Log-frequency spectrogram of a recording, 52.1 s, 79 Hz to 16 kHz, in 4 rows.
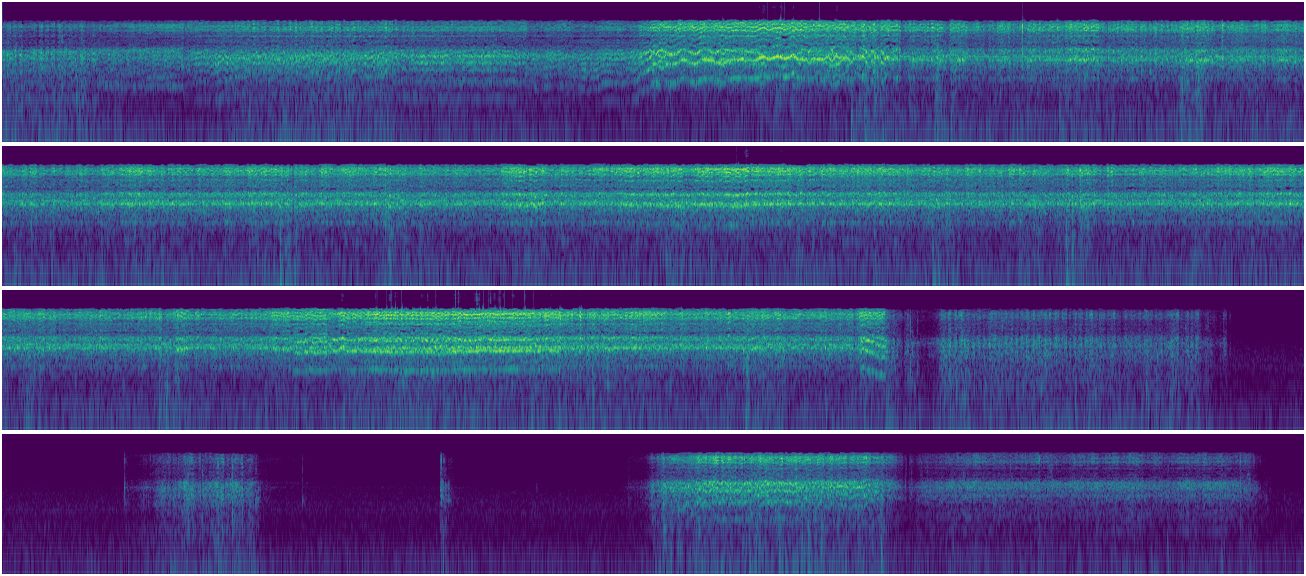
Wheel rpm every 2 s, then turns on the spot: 90, 80, 90, 190, 230, 230, 230, 230, 230, 230, 230, 230, 230, 230, 220, 220, 230, 100, 40, 10, 20, 0, 20, 120, 40, 30.
34-42 48-52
